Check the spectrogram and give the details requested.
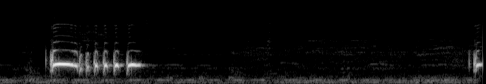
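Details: Local zebra dove calling, used to encourage other doves to sing. One full phrase of a long opening coo and a quick stuttered run of five notes, then the start of the next phrase at the very end. Faint low hum.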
